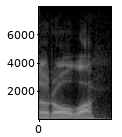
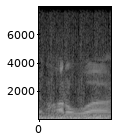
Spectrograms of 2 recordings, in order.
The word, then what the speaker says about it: Odolwa: That was almost as easy as Odolwa. I guess it would be Ottawa or something, since there's no reason to pronounce the first O like O, but whatever.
